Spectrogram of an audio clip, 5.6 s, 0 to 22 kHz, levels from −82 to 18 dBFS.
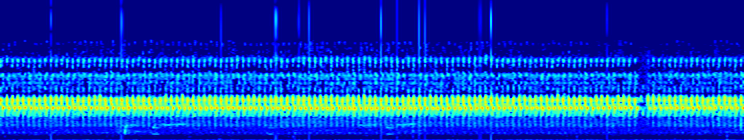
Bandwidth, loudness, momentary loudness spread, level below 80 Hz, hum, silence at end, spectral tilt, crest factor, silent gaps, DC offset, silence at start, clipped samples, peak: over 20 kHz; -12 LUFS; 1 LU; -72 dBFS; none; 0 s; 8.5 dB/octave; 16 dB; none; under 0.1%; 0 s; under 0.1%; 0 dBFS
